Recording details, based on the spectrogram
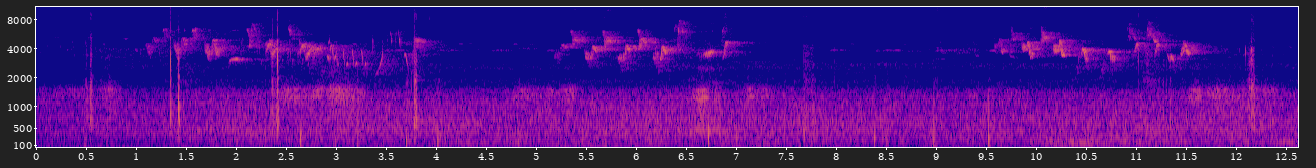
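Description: A pied flycatcher sings short, bright phrases of high, sweet notes, repeated every few seconds.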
